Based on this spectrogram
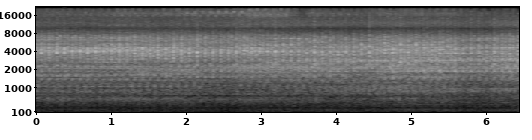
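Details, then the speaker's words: Idling Ford Ka three-cylinder with the oil light on shows fast, even metallic ticking at about three per second. Oil starvation: the timing belt sheds material that clogs the oil pump pickup. "Esse carro apresenta uma avaria de luz de óleo acesa no painel e barulho no motor."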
